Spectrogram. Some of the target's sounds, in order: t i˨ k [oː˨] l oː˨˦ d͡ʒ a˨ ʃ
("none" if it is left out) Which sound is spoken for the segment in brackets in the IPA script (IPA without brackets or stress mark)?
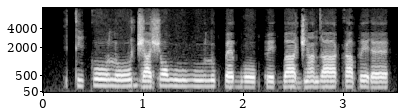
oː˦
